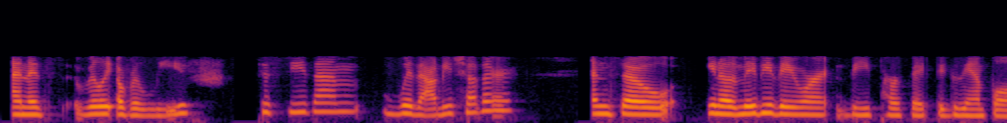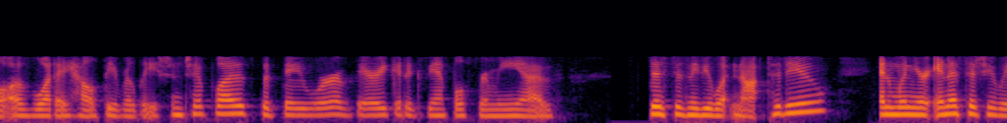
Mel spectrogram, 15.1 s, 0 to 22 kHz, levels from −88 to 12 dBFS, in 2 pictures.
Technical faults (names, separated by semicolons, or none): none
